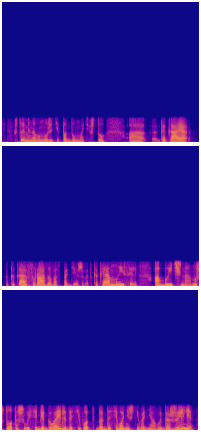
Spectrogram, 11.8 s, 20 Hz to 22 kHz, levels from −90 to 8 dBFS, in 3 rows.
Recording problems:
high frequencies cut off; severe; nothing above 3.5 kHz

